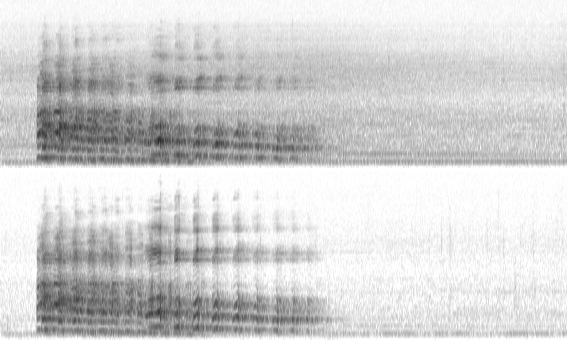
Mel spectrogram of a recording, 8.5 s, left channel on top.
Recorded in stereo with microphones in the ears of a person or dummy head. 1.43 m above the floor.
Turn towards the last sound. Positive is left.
turn(degrees=-45)  # may be behind; listen again after turning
